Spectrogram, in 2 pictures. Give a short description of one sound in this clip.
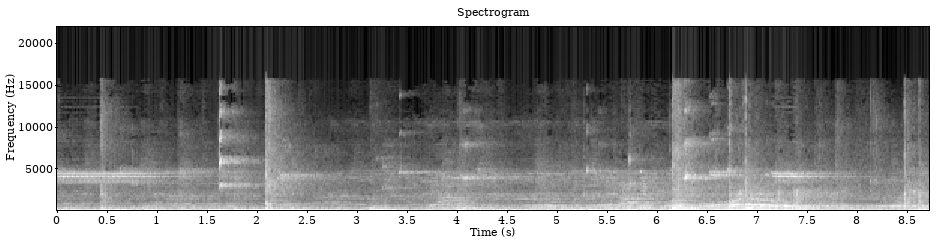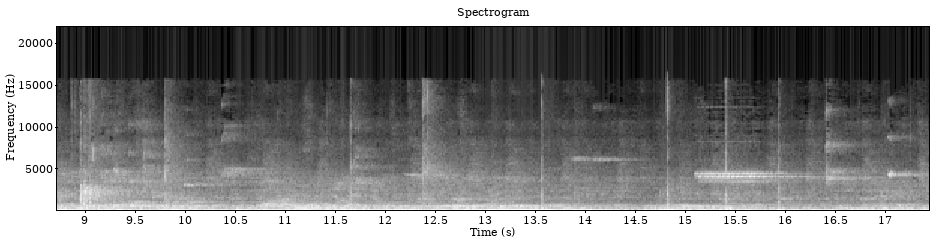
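Sneakers squeak on a hardwood floor.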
